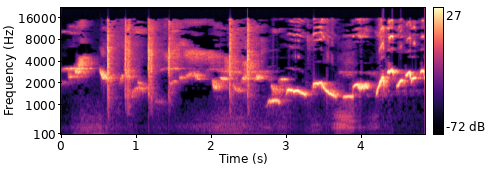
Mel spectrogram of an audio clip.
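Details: Master recording of a white-rumped shama, full of fill-ins: a burst of dry clicks, then a run of clear whistled phrases that dip and rise, ending in quick high notes.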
